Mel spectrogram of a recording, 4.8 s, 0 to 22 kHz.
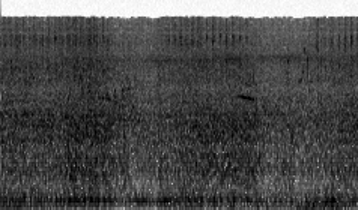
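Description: Land Rover Series 3 engine running at fairly steady revs, the vehicle stuck in mud and being driven to free it while it is pushed from the front.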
